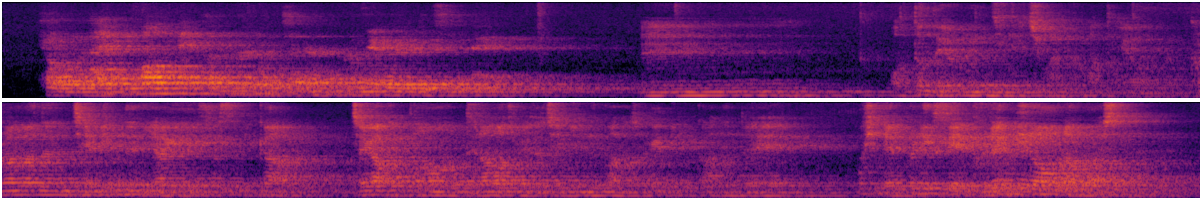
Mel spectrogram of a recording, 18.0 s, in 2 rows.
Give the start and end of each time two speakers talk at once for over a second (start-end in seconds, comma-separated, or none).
none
